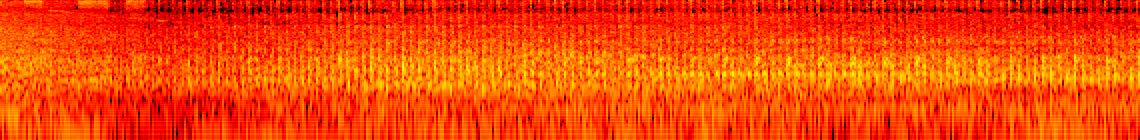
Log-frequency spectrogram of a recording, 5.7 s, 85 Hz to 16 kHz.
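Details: Chevrolet Captiva 2.0 diesel at idle: even, steady clatter with no extra noise; towed in after the dealer advised turbocharger replacement for engine noise, which was traced to the power supply for aftermarket daytime running lights; healthy idle.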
